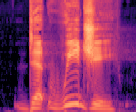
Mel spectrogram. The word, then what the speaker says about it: Detwiije: We heard a band whose name I believe is pronounced Detwiije, or Detwiije, D-E-T-W-I-I-J-E, and their song is called Would You Rather Be Followed by 40 Ducks for the Rest of Your Life?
